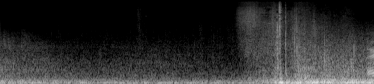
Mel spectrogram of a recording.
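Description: Confringo spell going off in Hogwarts Legacy, a low roaring rumble that swells into a bright fiery blast with crackling bursts near the end, loud and close, no talk.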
